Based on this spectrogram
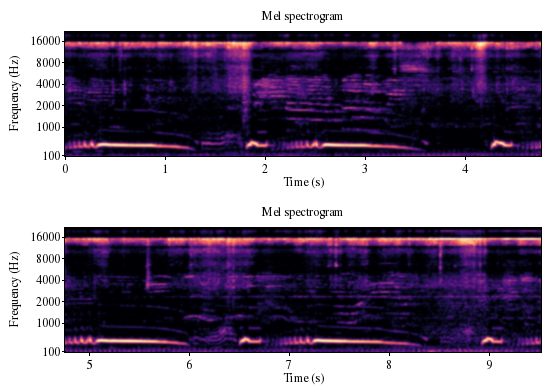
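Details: Barbary dove of a local strain, described as a frequent singer, repeats its coo about every two seconds indoors. A brief rising hook is followed by a long, even, slightly falling hum, with clean pauses between.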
